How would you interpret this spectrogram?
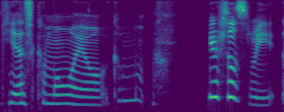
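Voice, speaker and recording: A woman streaming live and chatting easily with her viewers by name. Her soft, soothing voice sounds smooth and clear. It is recorded dry and close, with no room sound. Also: fairly high pitch, very animated, slow pace, no room sound. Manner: chatty and giggly, talks to chat by name.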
